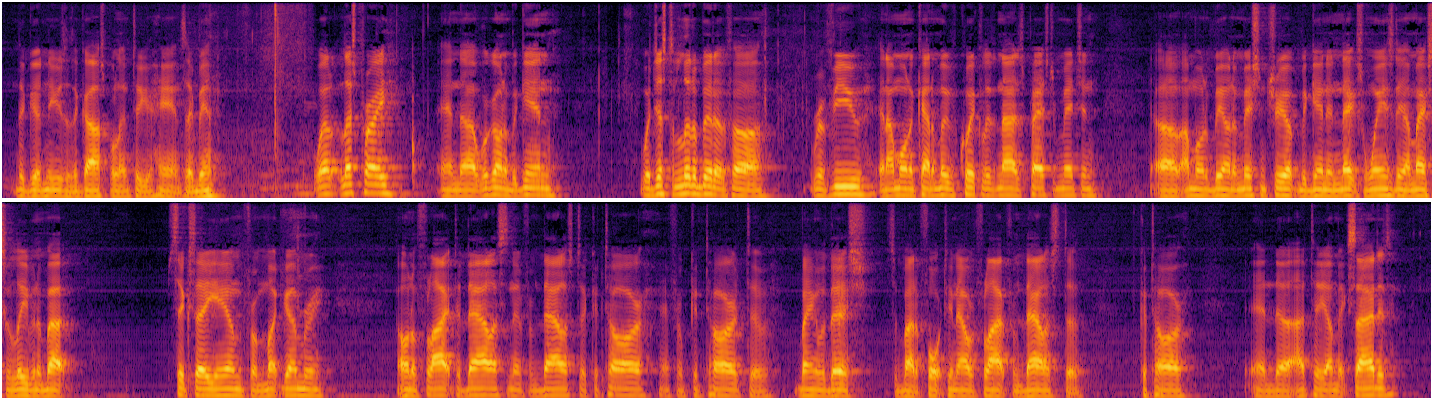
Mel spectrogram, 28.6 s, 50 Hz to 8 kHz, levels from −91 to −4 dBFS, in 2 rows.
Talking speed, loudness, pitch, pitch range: 195 wpm, -19 LUFS, 90 Hz, 85-100 Hz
